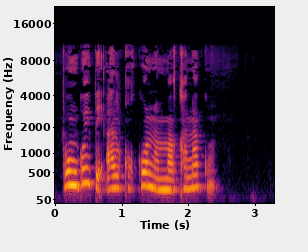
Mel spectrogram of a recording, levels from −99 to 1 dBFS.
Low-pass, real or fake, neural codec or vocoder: 10.8 kHz; real; none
